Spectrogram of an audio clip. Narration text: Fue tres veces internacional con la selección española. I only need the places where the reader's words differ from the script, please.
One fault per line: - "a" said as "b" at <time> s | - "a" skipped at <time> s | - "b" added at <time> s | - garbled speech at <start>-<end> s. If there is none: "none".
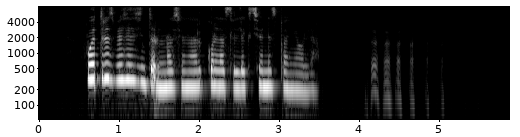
none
